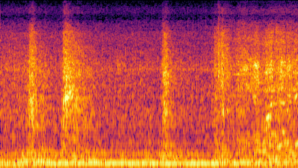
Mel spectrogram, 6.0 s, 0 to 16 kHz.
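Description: KTM motorcycle of rider Juan Salvateria leaving the start of the Baja 1000 desert race: a steady loud engine rumble fills the whole stretch, rising in a few brief surges, with a voice talking over it.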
